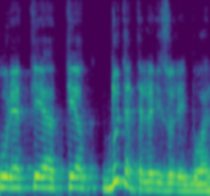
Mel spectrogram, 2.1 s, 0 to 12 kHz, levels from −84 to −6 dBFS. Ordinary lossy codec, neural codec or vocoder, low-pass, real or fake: Opus, 16 kbps; none; 10.8 kHz; real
